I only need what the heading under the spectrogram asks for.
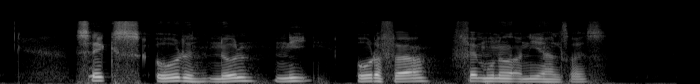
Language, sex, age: Danish, male, 22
